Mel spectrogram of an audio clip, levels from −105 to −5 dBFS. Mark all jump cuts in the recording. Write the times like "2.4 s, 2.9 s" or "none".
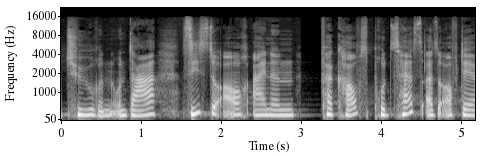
none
